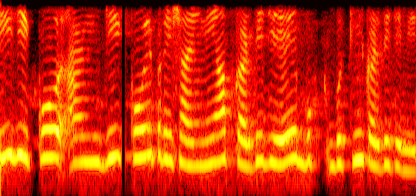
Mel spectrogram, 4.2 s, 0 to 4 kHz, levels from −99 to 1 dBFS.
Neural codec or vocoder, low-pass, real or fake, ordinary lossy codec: autoencoder, 48 kHz, 128 numbers a frame, DAC-VAE, trained on Japanese speech; 3.6 kHz; fake; none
